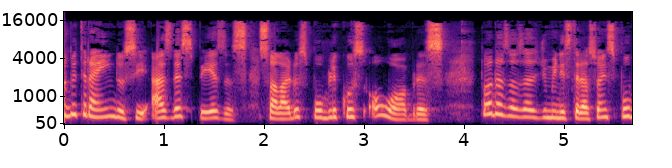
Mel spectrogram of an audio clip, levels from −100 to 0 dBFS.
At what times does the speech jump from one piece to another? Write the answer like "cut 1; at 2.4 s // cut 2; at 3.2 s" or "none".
cut 1; at 1.9 s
